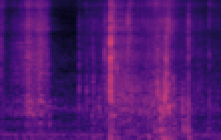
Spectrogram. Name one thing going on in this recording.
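Dry wood snaps with a sharp crack.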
